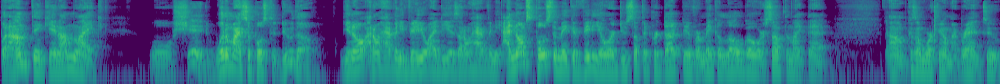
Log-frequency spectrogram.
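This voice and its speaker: A man talks very fast in a somewhat breathy voice. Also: fairly high pitch for a man, ordinary pitch variation. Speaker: vlogger. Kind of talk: casual vlog monologue. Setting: home, sitting in bed.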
